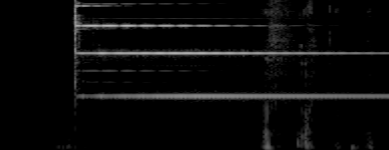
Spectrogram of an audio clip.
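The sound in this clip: A single sharp bell strike, rung during a sports debate whenever someone makes a good point, rings on with a clear, steady metallic tone that slowly fades, with a few low thuds near the end.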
